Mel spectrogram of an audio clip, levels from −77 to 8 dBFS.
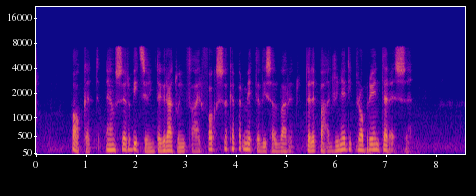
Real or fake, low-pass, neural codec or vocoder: fake; 7.2 kHz; codec, 16 kHz, 0.7 kbps, FocalCodec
